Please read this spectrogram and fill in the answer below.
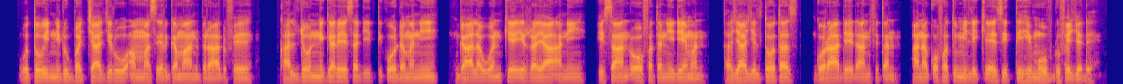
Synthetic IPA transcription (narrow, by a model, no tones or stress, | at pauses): ʔʊt̪uːɪnːɪd̪ʊbːɐt͡ʃːaːd͡ʒɪɾuːʔɐ̰mːɐsɛɾɡɐmaːnbɪɾaːᶑʊfeː | kɐld̪o̞ːnːɪɡɐɾe̞ːsɐd̪iːt̪ːɪkʼo̞ːd̪ɐmɐniː | ɡaːlɐwːɐŋke̞ːɪrːɐjaːʔɐniː | ɪsaːno̞ːfɐt̪ɐniːd̪e̞ːmɐn | t̪ɐd͡ʒaːd͡ʒɪlt̪o̞ːt̪ɐs | ɡɔɾaːd̪e̞ːᶑaːnfɪt̪ʼɐn | ʔɐnɐkʼɔfɐt̪ʊmɪlɪkʼːe̞ːsɪt̪ːɪhɪmuːfᶑʊfɛd͡ʒɛᶑɛ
